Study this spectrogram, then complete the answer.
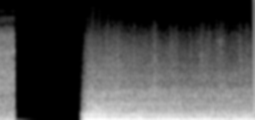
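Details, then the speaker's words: Renault van driving over bumps after suspension repair with two new parts: steady low road rumble, smooth and even, with no knocks or clunks. The earlier worsening clunk is gone. "i'll listen to that folks a clunk free van yeah so we had i don't know a few of them working on that on the van there for a good couple of hours"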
